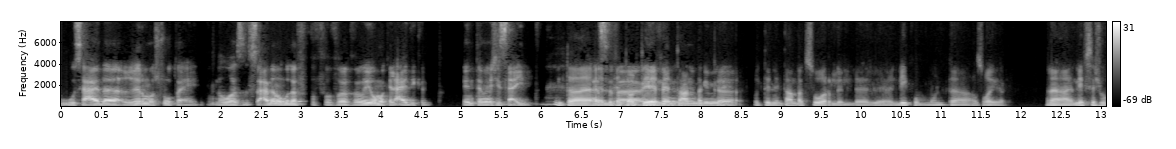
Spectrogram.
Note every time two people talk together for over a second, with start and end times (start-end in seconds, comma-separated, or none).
7.0-8.2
